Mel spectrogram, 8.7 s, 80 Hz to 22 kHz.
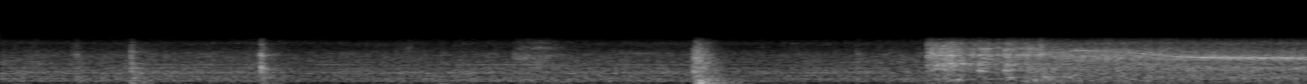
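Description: A car door shuts with a single thud about halfway through, and about a second and a half later the 1996 BMW Z3's engine cranks and starts, then keeps running.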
